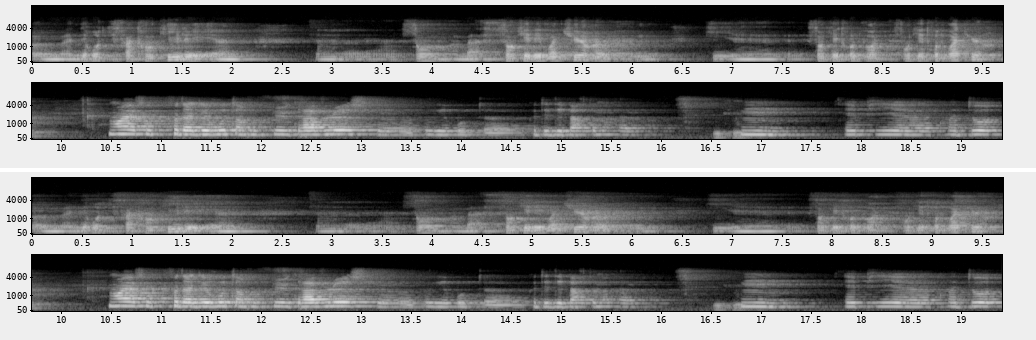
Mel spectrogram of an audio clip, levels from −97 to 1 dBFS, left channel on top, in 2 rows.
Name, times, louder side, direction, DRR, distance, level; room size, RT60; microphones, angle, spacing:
voice 1, 0.0-2.6 2.8-6.3 6.8-9.6 10.3-10.4 16.5-16.9, left 2 dB, 70° left, 6 dB, 0.6 m, -30 dB
voice 2, 10.5-15.8 16.8-17.3 17.8-19.3, right 1 dB, 5° right, 3 dB, 0.5 m, -25 dB
12.0 x 6.1 x 3.4 m, 1.4 s
head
